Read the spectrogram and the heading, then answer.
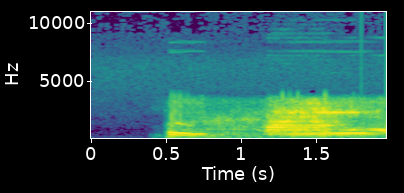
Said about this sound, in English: He sounds like he's in a train station. Well, he's near a train. I'm sorry. There's a train right next to me.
